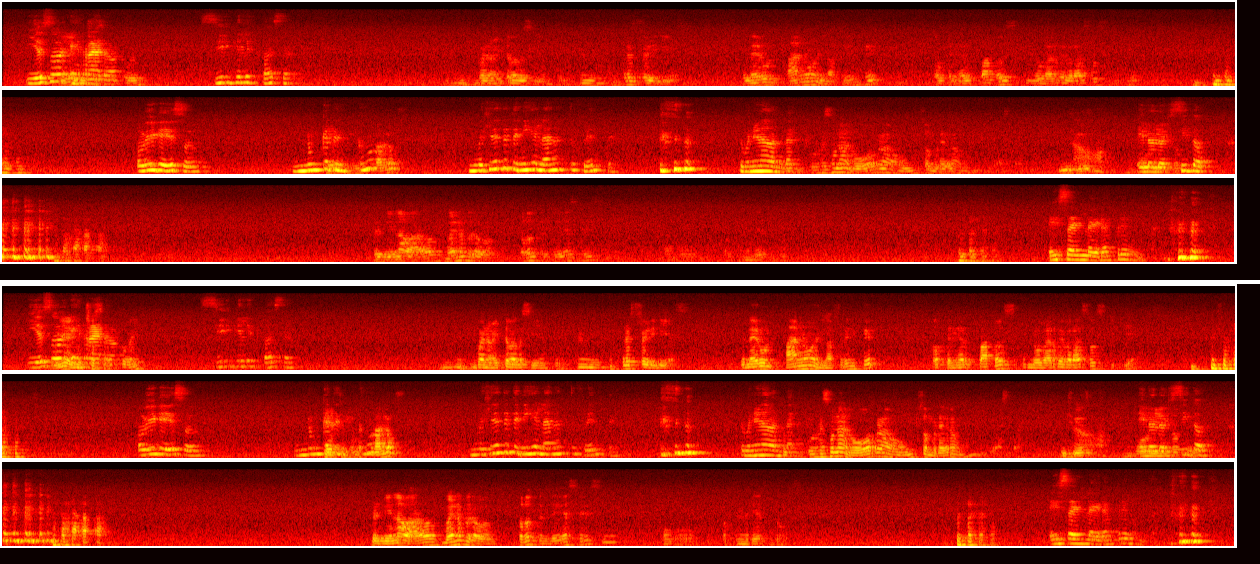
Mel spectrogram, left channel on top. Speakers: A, on the left; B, on the right.
A: Y eso
B: Oye, hay
A: es
B: mucho
A: raro.
B: saco, ¿eh?
A: Sí, ¿qué les pasa?
B: Mm, Bueno, ahí te va la siguiente. Mm, ¿Qué preferirías? ¿Tener un ano en la frente o tener palos en lugar de brazos y piernas. <laughs>
A: Obvio que eso. Nunca
B: ¿Qué
A: te...
B: tener
A: ¿Cómo?
B: palos?
A: Imagínate tenís el ano en tu frente. <laughs> Te ponía una bandana.
B: Pues te pones una gorra o un sombrero, ¿no? Y ya está.
A: No.
B: Y sigues moviéndote.
A: El olorcito. <laughs>
B: <laughs> Pues bien lavado. Bueno, pero ¿solo tendrías ese o, o tendrías dos? <laughs>
A: Esa es la gran pregunta. <laughs>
